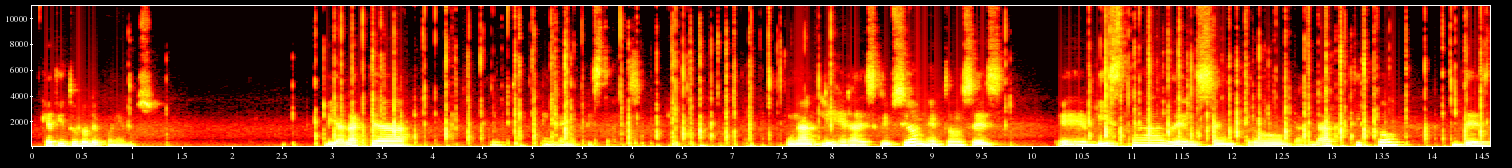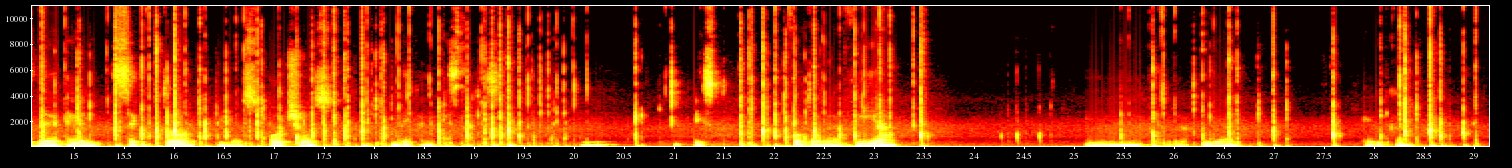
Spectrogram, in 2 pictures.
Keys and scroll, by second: 7.6 Tab, 23.4 BackSpace, 27.5 shift+BackSpace, 28.1 BackSpace.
